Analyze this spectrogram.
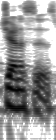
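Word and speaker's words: Genisys: It's pronounced Genesis, but yeah, that was the last one.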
